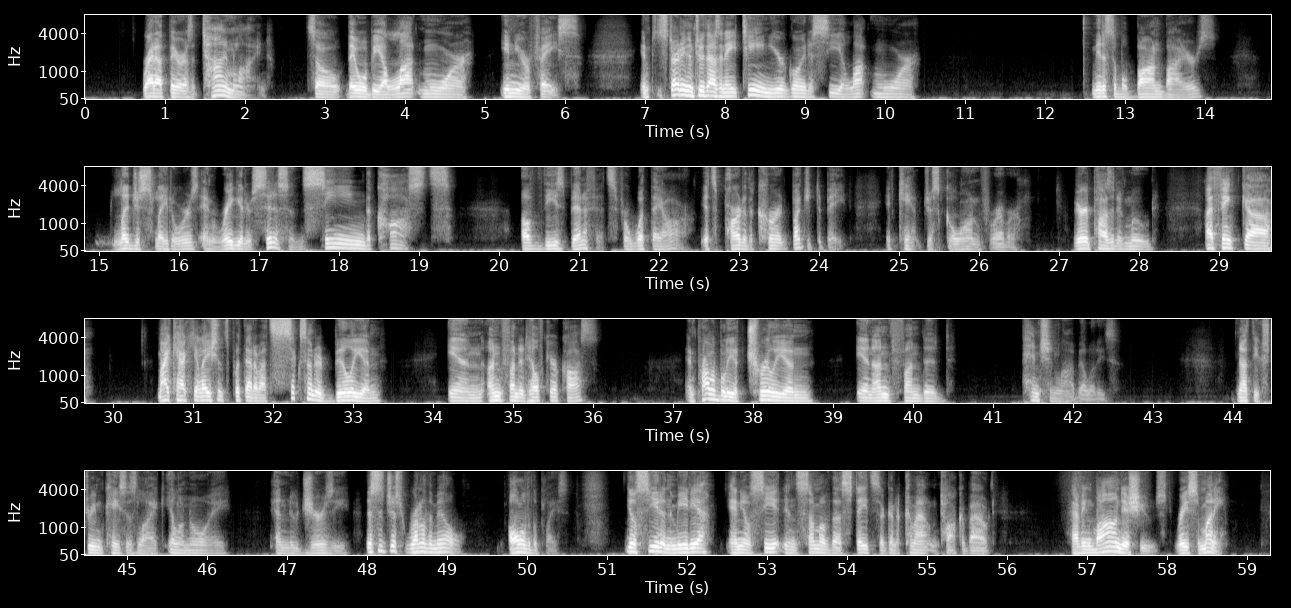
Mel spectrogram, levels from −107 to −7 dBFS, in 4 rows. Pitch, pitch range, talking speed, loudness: 115 Hz, 100-125 Hz, 130 wpm, -15 LUFS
